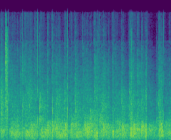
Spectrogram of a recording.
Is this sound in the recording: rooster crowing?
no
